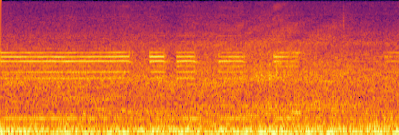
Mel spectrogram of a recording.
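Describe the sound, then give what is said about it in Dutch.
Heavy traffic roars along a busy motorway in a dense, continuous, loud wash of tyre and engine noise. Faint high tonal whines drift through the roar, which stays steady from start to finish. “Het is waanzinnig druk op de snelweg.”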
